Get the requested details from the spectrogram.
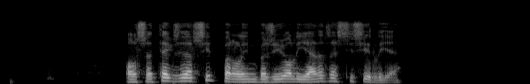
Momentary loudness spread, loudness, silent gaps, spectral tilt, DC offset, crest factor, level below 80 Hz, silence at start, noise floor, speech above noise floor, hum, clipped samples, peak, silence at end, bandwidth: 12 LU; -29 LUFS; none; -5 dB/octave; under 0.1%; 22 dB; -66 dBFS; 1.25 s; under -90 dBFS; over 62 dB; none; under 0.1%; -10 dBFS; 1.3 s; 8.2 kHz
